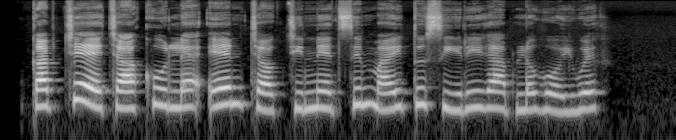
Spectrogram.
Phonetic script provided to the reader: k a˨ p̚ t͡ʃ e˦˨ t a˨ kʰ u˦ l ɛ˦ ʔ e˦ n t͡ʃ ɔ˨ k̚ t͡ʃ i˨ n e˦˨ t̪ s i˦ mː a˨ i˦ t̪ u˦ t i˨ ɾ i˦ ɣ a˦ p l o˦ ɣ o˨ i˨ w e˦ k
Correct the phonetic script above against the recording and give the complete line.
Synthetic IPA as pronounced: k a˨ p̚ t͡ʃ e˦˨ t͡ʃ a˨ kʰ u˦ l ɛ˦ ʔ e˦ n t͡ʃ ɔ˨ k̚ t͡ʃ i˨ n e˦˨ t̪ s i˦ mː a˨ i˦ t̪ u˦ s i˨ ɾ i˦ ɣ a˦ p l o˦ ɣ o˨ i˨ w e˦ k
